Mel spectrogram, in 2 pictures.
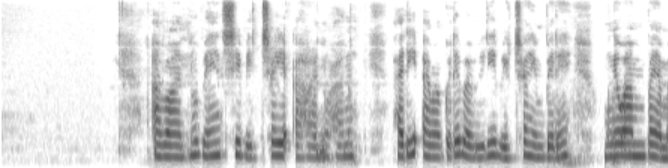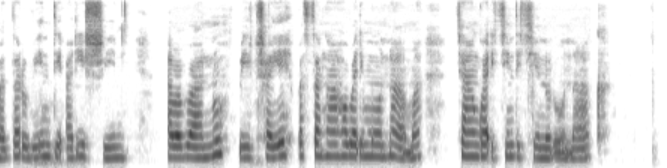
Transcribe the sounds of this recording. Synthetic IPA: aβaːn̥uβe̞ːnʃiβiːt͡ʃaje̞ʔaɦaːn̥huhamŋehaɾiʔaβaɡo̞ɾe̞βaβiɾiβiːt͡ʃajimbe̞ɾe̞umŋe̞waːmbajamadaɾuβiːndiʔaɾiːʃiːmɲe | aβaβaːn̥huβiːt͡ʃaje̞βasaŋ̥aːɦo̞βaɾimuːn̥aːma | caːŋɡwaʔiciːndiciːn̥huɾuːnaːkḁ

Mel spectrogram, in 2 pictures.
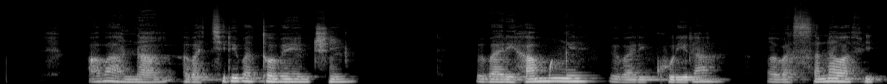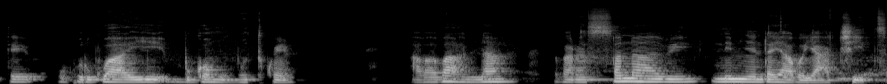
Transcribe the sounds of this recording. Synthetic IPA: aβaːnaβaciɾiβato̞βe̞ːnt͡ʃi | βaɾihamŋe̞βaɾikʰuɾiɾa | βasanaβafite̞uβuɾɡwaːjibɡo̞mumutwe̞ | aβaβaːna | βaɾasanaːβinimɲe̞ːndajaːβo̞jat͡ʃiːt͡se̥

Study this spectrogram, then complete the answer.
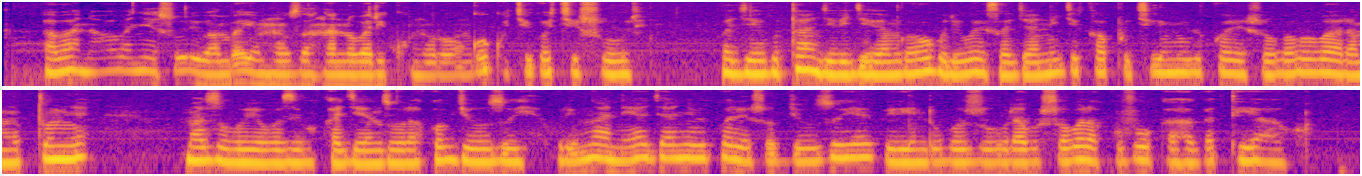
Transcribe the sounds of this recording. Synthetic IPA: aβaːnaβaβaɲe̞ʃuːɾiβaːmbajim̥huːzaŋ̥hano̞βaɾikumuɾo̞ːŋɡo̞kuciɡo̞ciʃuːɾi̥ | βaɟije̞ɡutaːɲɟiɾiɟihe̞ːmɡaho̞βuɾiwe̞ːsaɟaniɟikʰapuciɾimiβiko̞ɾe̞ʃo̞βwaβaβaɾamutumɲe̞ | mazuβujo̞βo̞ziβukaɟe̞ːnzuːɾako̞bɟuːzuje̞βuɾimŋaːnajaɟaːɲiβiko̞ɾe̞ʃo̞bɟuːzuje̞βiɾiːnduβuʒuːɾaβuʃo̞βo̞ɾakuvuːkaɦaɡatijaːβo̞

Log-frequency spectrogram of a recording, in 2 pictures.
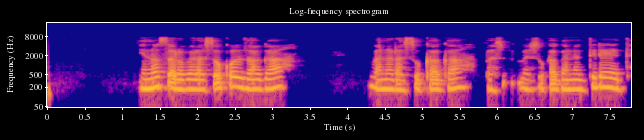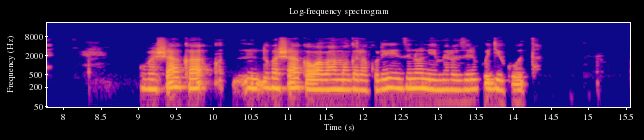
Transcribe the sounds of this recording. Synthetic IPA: inosa̰ɾoβaɾasokozaɡa | βanaɾasukaɡa | βasukaɡanadiɾede̥ | β | βaʃa̰kawaβahamaɡaɾakuɾizinonemeɾo̞ziɾikuɟikutḁ

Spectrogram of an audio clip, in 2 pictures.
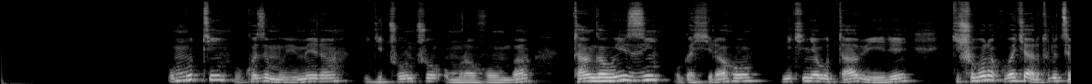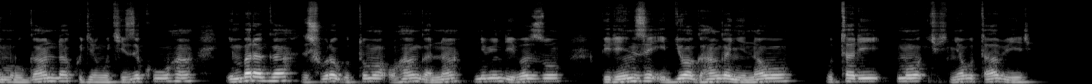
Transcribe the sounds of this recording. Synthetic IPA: umutiuko̞ze̞muβimeɾaiɟit͡ʃuːnt͡ʃuʔumuɾavuːmba | taːŋɡawiːziuɡaçiɾaɦo̞ | niciɲaβutaβiːɾe̞ciʃo̞βo̞ɾakuβac̬aːɾatuɾut͡se̞muɾuɡaːndakuɟiɾaŋɡoc̬iːze̞kʰuːɦaimbaɾaɡaziʃo̞βo̞ɾaɡutumaʔuɦaːŋɡananiβiːndiβiβazo̞ | βiɾe̞ːnze̞ʔibjowaɡaɦaːŋɡaɲe̞nawo̞ | utaɾimo̞icociɲaβutaβiːɾe̞

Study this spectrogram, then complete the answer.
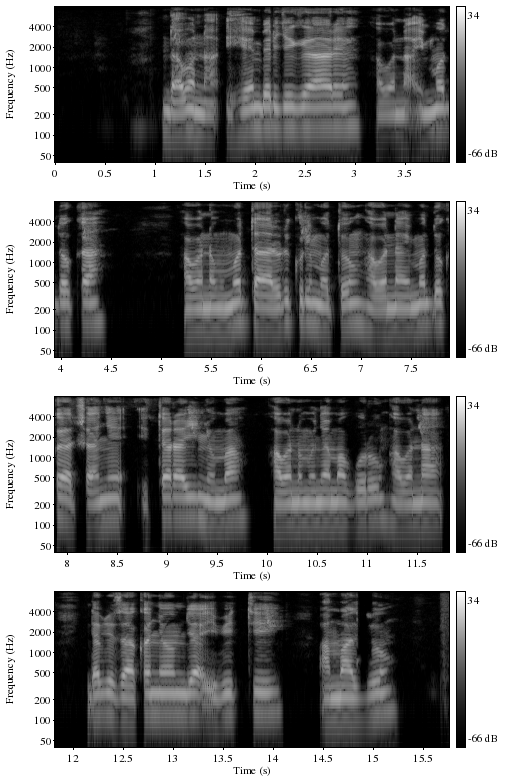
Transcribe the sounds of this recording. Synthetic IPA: ndaβo̞naʔiɦe̞ːmbe̞ɾɟiɡaɾe̞ŋ̥haβo̞na̰ʔimo̞do̞ka | ŋ̥haβo̞namumo̞taɾuɾikuɾimo̞to̞ŋhaβo̞naimo̞do̞kajat͡ʃaɲe̞itaɾajiɲuma | ŋ̥haβo̞nomuɲamaɡuɾuŋhaβo̞na | indabɟozakaɲo̞ːmbjaʔḭβiti | a̰mazu

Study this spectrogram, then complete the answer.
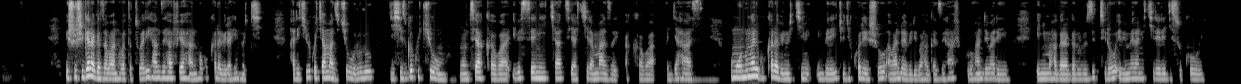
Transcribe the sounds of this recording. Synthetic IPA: iʃuʃiɡaɾaɡazaβaːnhuβatatuβaɾiɦaːnze̞ɦaːfijaɦaːn̥uɦo̞ɡukʰaɾaβiɾaɦin̥ho̞ci̥ | haɾiciβiko̞caːmaːzicuβuɾuɾu | ɟ̥iʃizɡwe̞kucuːmamuːnsiakʰaβaiβese̞nijicaːt͡sijaciɾamaːziakʰaβaː | ɾɟaɦaːsi̥ | umuːn̥humŋaːɾiɡukʰaɾaβinuciimbe̞ɾe̞jiːco̞ɟikʰo̞ɾe̞ːʃo̞a̰βaːndiβaβiɾiβaɦaɡaze̞ɦaːfi̥kuɾuɦaːnde̞βaɾe̞ːβaeɲumaɦaɡaɾaɡaɾuɾuzitʰiɾo̞ḭβime̞ɾaniciɾe̞ɾe̞ɟisukʰuːje

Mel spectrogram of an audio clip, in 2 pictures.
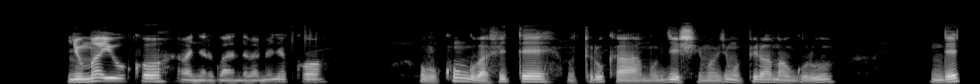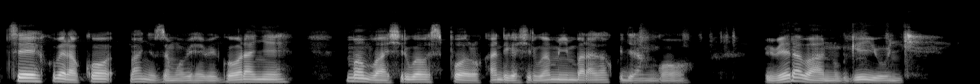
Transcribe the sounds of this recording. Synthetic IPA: ɲumajuːkʰo̞aβaɲaɾɡwaːndaβame̞ɲe̞ko̞ | uβukuːŋɡuβafite̞βutuɾukʰamubɟiːʃiːmobjuːmupiɾowamaɡuɾu | nde̞t͡se̞kuβe̞ːɾako̞βaɲuze̞muβihe̞βiɡo̞ɾaɲe̞ | nimaːɱvuhaçiɾɡwaβasi̥po̞ːɾokaːndiɡaʃiɾɡwamiːmbaɾʔaɡakuɟiɾaŋɡo̞ | βiβe̞ːɾaβaːn̥hubɡiːjuːɲɟe

